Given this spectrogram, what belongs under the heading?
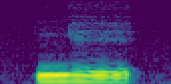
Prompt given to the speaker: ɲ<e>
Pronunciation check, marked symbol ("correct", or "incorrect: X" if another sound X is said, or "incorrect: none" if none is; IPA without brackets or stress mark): correct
